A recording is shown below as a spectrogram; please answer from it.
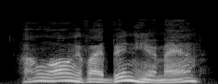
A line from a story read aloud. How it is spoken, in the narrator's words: Jeff breathed and was surprised at the physical effort it cost him to speak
